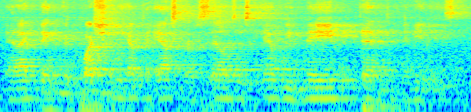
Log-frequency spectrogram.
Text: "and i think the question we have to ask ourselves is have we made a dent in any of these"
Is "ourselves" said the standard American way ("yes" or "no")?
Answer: yes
